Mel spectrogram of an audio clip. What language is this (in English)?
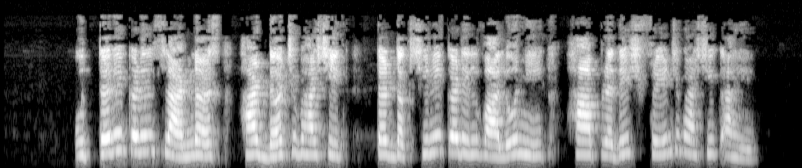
Marathi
